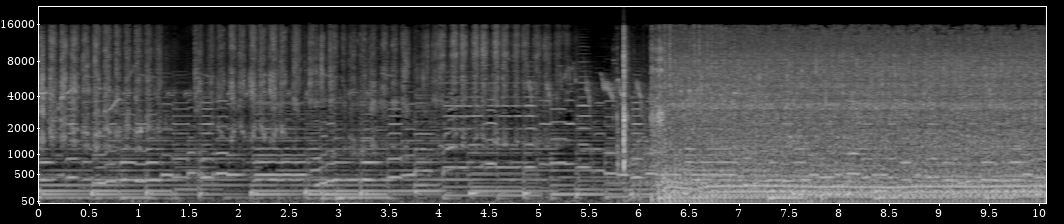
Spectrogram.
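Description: A toothbrush scrubs the soapy plastic body of a toy tractor in quick, even strokes over background music. About six seconds in there is a click, and a small electric water pump hums up to speed and runs steadily, hissing as it sprays a stream of water over the tractor to rinse it.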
